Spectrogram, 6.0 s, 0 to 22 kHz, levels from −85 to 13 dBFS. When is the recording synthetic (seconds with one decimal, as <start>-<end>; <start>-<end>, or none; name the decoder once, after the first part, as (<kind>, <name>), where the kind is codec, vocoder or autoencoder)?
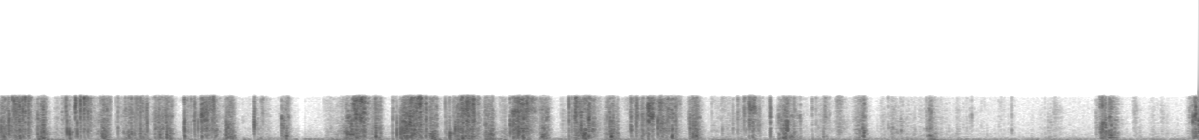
0.8-4.4 (vocoder, Vocos)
